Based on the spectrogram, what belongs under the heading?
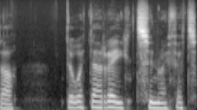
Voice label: "reit", Welsh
